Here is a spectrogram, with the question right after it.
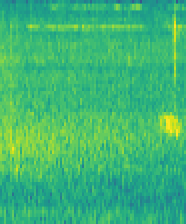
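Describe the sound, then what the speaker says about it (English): Busy road traffic at a traffic light, cars and buses rumbling past close by in a loud, continuous wash of engine and tyre noise with a brief high squeal near the end. "the road is getting busy now, close to our place that we're living. And as you can see, a lot of vehicles are coming now."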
